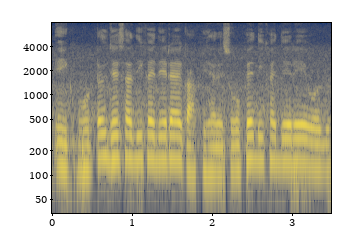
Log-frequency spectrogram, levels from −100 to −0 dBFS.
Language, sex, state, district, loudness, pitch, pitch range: Hindi, male, Gujarat, Gandhinagar, -16 LUFS, 145 Hz, 120-155 Hz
